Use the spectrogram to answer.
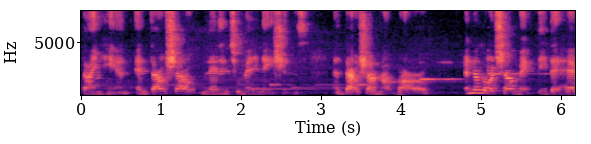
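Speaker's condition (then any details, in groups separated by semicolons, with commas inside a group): No condition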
